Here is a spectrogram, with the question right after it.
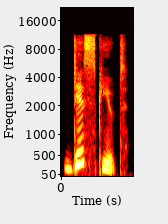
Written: dispute

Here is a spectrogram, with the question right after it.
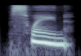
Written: swain

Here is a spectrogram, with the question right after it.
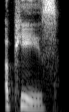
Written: appease

